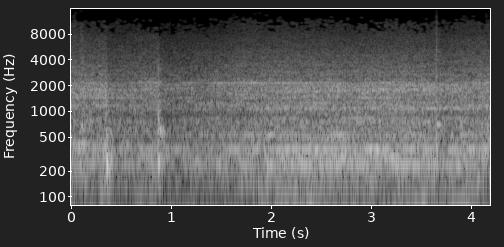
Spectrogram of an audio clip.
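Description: Vacuum cleaner running steadily with a whining motor tone, its hose nozzle worked along wooden shelves, with a couple of light knocks in the first second.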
